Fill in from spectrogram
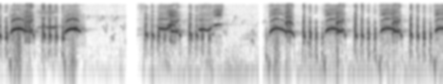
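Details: Black francolin (kala teetar) chicks fighting: bursts of harsh, buzzy pulsed notes mixed with loud arched squawks that rise and fall, repeated in clusters with short silent gaps between the bouts.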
